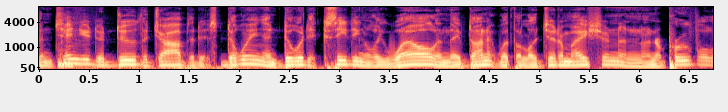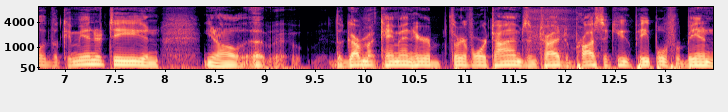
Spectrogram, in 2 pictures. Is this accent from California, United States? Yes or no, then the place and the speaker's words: no; Texas, United States; and I grew up in West Texas, and George Bush knew this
